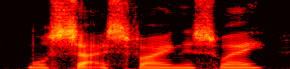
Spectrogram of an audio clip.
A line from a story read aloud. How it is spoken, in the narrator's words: Wes mumbled against his torn sleeve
